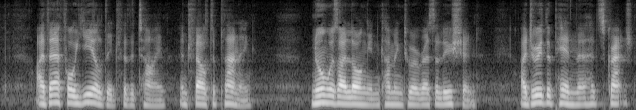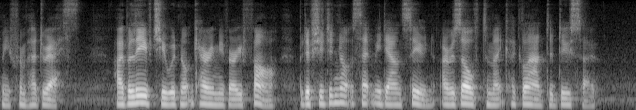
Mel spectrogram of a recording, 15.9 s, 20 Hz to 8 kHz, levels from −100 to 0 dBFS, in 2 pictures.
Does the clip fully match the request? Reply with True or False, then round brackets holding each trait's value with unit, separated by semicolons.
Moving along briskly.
True (215 wpm)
